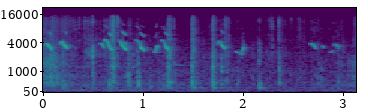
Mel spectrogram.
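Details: Bantam Plymouth Rock and Rhode Island Red chicks, one week old, eating: quick, high, slightly downslurred cheeps, roughly two per second, mixed with loud clicking pecks on food.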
